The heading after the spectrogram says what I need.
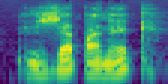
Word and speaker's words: Zeparnik: in the room young zeparnik pronounced approximately zepenek mr k his financial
